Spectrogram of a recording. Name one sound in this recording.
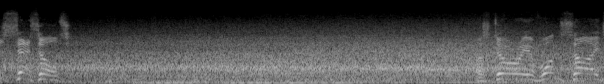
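A large crowd roars and cheers steadily in a big stadium.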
